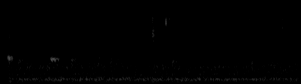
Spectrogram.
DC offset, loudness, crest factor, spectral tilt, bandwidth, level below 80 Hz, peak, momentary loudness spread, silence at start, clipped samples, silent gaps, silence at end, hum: under 0.1%; -63 LUFS; 32 dB; -3 dB/octave; 11 kHz; under -90 dBFS; -32 dBFS; 8 LU; 0.05 s; under 0.1%; none; 0 s; none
